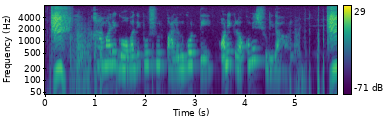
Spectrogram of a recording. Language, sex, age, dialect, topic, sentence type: Bengali, female, 41-45, Standard Colloquial, agriculture, statement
